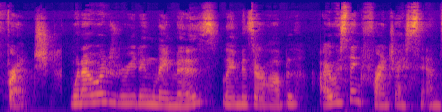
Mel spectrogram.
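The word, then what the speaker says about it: Les Misérables: When I was reading Les Miserables, I always think French, I'm saying it wrong, but no, it just ends abruptly. Les Miserables.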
